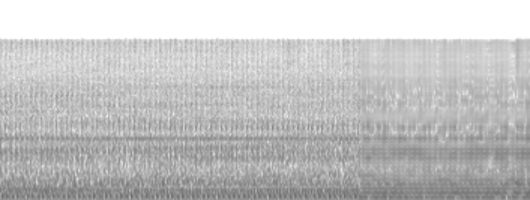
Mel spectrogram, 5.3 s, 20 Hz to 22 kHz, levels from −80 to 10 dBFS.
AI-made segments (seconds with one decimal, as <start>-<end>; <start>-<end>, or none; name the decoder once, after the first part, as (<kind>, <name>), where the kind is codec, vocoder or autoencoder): 3.6-5.3 (vocoder, BigVGAN v2)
